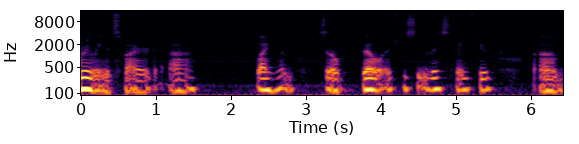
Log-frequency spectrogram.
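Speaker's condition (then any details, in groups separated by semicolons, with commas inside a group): Cerebral palsy; quadriplegic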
